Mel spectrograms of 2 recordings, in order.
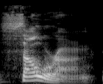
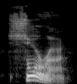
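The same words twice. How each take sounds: First: The first syllable does not sound like 'saw'. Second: The first syllable sounds like 'saw' in sauropod. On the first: The speaker calls it right. "is how you're supposed to pronounce it" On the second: The speaker calls it wrong. "For years I'd pronounced it Sauron, thinking like oh it's like sauropod"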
